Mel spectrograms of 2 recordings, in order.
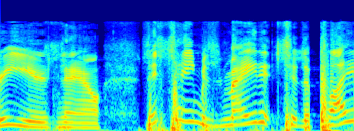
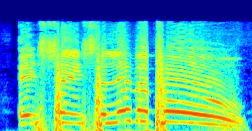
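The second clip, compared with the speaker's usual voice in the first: slow, louder mock Liverpool accent; 5 semitones higher, 5 dB louder than usual. Host notes his accent drifting, slow mock Liverpool accent. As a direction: drag the words out in a put-on Liverpool accent. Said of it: "my accent says, changed".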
